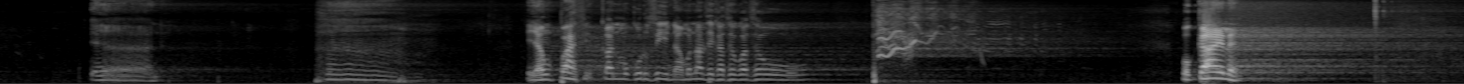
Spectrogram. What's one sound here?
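A man sings slowly and with feeling into a microphone, heard through loudspeakers in an echoing space.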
